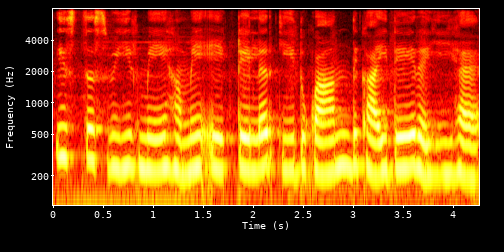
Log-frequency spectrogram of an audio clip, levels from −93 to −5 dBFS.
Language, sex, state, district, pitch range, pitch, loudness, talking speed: Hindi, female, Punjab, Fazilka, 225-245 Hz, 235 Hz, -16 LUFS, 170 wpm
